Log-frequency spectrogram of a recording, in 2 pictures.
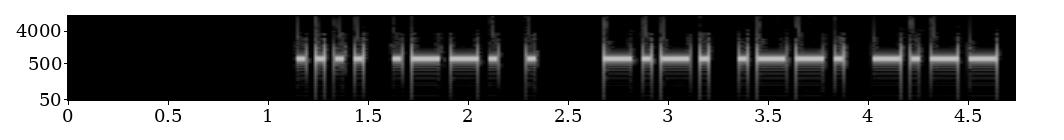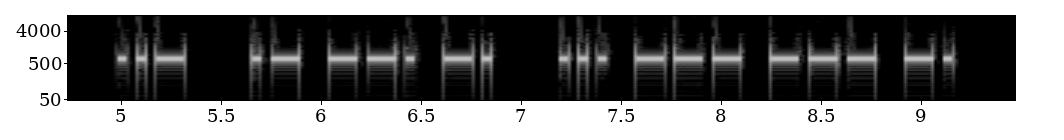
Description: Morse code, heard as a keyed tone, about 25 wpm, 700 Hz. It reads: HPE CPY U AGN SOON
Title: Common QSO Phrases 25wpm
